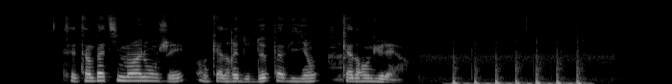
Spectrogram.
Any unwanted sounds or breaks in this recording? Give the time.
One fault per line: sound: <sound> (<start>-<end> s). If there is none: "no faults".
sound: thud (4.4-6.0 s)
